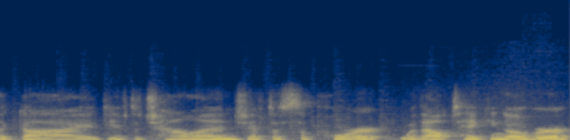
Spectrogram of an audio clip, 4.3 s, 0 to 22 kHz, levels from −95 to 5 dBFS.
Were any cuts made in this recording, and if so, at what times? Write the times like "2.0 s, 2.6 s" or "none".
2.9 s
